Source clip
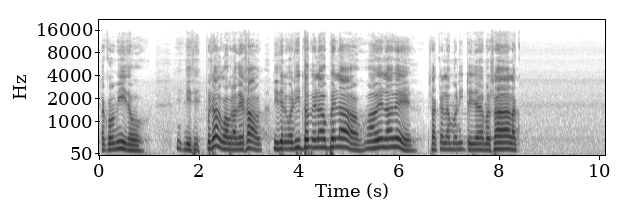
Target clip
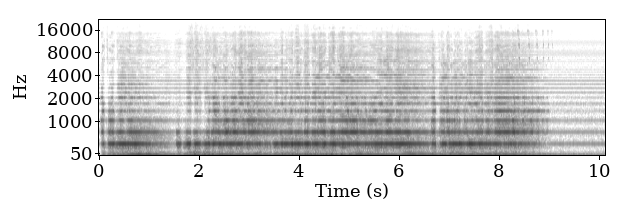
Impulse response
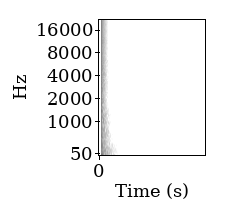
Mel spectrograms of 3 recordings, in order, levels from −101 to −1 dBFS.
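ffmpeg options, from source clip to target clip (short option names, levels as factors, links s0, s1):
-filter_complex "[0:a]areverse,acompressor=threshold=0.0282:ratio=8,areverse,asplit=4[s0][s1][s2][s3];[s1]asetrate=29433,aresample=44100,atempo=1.49831,volume=0.631[s4];[s2]asetrate=58866,aresample=44100,atempo=0.749154,volume=0.158[s5];[s3]asetrate=66075,aresample=44100,atempo=0.66742,volume=0.501[s6];[s0][s4][s5][s6]amix=inputs=4:normalize=0,afftfilt=real='hypot(re,im)*cos(PI*b)':imag='0':win_size=512:overlap=0.75,aecho=1:1:200|360|488|590.4|672.3:0.631|0.398|0.251|0.158|0.1"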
